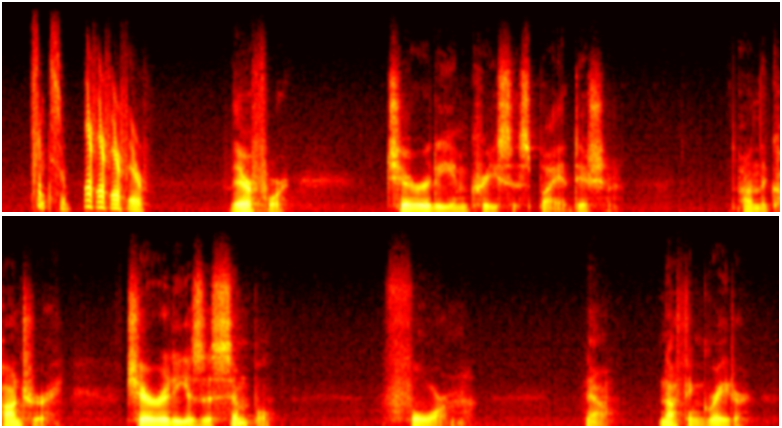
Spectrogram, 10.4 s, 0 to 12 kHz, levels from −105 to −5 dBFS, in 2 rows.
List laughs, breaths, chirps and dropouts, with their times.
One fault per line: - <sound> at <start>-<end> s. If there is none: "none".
- chirp at 0.2-1.0 s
